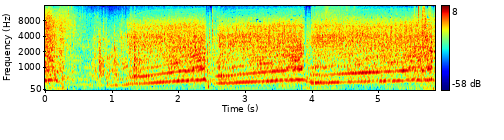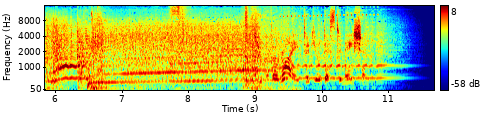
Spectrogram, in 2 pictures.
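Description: A sports car engine roars, climbing in pitch and dropping with each gear change.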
